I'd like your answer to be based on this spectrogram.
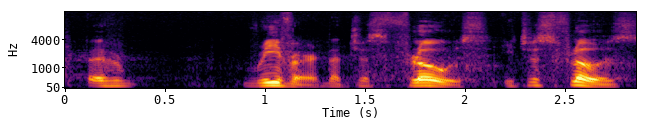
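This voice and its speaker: In a French accent, a man talks at a moderate pace with ordinary pitch variation. The sound is dry and close, with no echo. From France. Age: 30s. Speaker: marketing speaker. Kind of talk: conference talk. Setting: stage with audience.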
